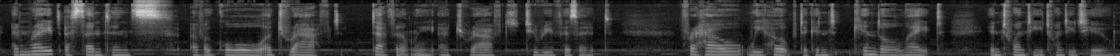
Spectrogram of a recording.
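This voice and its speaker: A woman leading a guided meditation for worship, speaking in a gentle, reflective manner with unhurried, pausing phrases. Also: medium pitch, vocal fry. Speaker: worship leader guiding a meditation.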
